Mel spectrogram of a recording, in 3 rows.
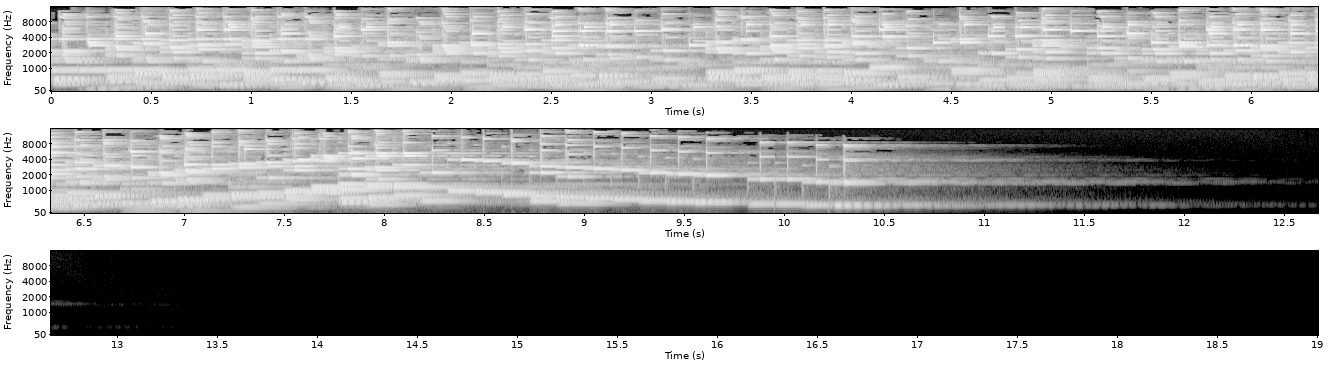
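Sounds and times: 
melody: 0.0 - 11.5.

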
